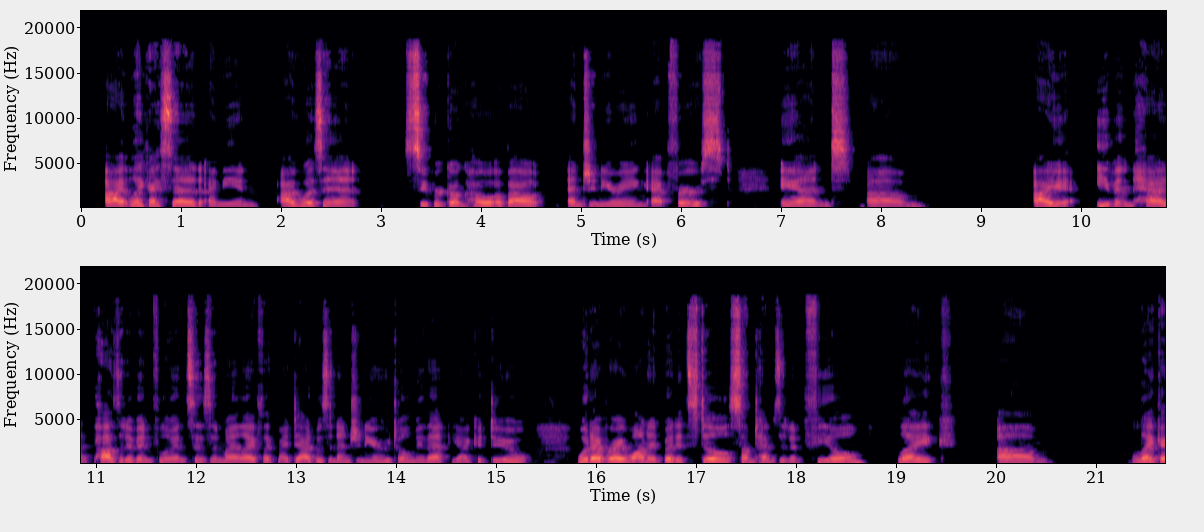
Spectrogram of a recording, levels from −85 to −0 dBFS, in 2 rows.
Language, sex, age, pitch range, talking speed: English, female, 20-39, 195-210 Hz, 140 wpm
